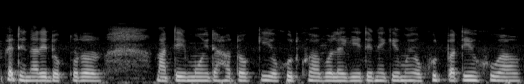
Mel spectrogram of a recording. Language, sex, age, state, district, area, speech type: Assamese, female, 45-60, Assam, Goalpara, urban, spontaneous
